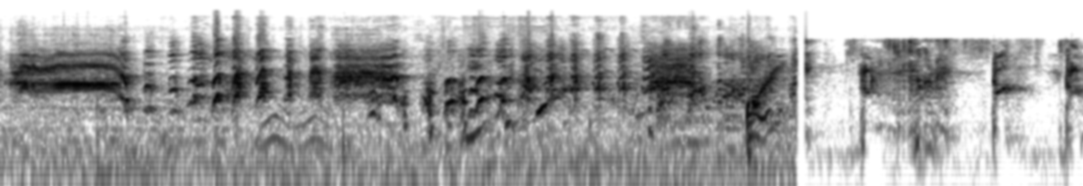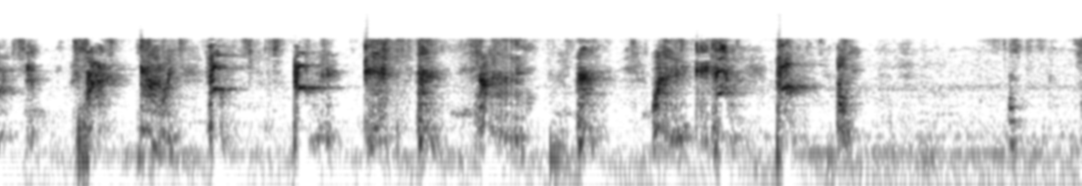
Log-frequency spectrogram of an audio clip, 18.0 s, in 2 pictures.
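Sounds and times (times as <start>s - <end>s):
dog barking: 14.5s - 16.2s.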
